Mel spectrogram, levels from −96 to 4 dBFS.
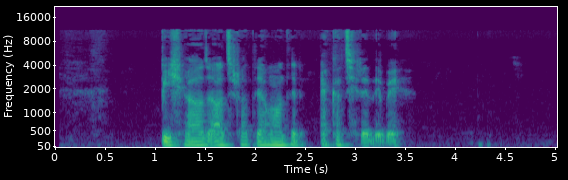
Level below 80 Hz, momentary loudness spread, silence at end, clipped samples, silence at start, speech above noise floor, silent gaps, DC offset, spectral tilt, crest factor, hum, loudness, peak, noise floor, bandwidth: -46 dBFS; 10 LU; 1.55 s; under 0.1%; 1.05 s; 45 dB; none; under 0.1%; -4.5 dB/octave; 22 dB; none; -30 LUFS; -10 dBFS; -75 dBFS; 12 kHz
